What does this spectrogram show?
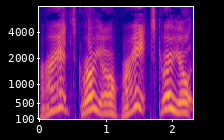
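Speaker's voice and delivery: high, loud squawking parrot curse; a parrot cursing him out mid-fight; swearing parrot. Retold or imitated. Retold parrot cursing the narrator, high and loud. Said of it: "it's cursing me out".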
